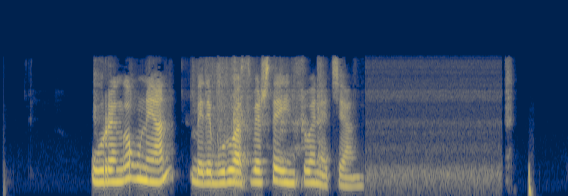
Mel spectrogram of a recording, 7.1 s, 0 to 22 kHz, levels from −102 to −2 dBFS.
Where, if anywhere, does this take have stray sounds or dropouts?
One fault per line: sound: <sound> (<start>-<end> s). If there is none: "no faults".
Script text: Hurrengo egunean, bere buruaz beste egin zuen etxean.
no faults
